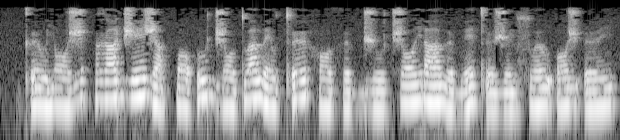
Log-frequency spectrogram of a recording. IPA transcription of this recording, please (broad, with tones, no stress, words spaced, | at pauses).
kʼø˨u̯jɔ˨ʒ | ɣa˦˥d͡ʒe˦˥ʒa˨bk͡pɔ˨ ʔu˦˥d͡ʒɔ˨tʷa˦˥ ðe˨u̯ tʼø˦˥hɔ˨ θø˨bd͡ʒu˨ t͡ʃɔ˦˥i̯ɾa˦˥ ðø˨be˦˥tʼø˨ʒø˨j sʷœ˦˥u̯ʔɔ˦˥ʒʔø˦˥i̯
